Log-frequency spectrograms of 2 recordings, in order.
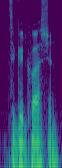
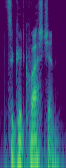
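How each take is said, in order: Both takes have the same delivery.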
